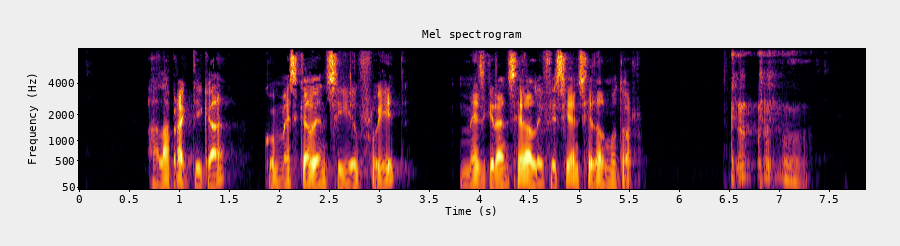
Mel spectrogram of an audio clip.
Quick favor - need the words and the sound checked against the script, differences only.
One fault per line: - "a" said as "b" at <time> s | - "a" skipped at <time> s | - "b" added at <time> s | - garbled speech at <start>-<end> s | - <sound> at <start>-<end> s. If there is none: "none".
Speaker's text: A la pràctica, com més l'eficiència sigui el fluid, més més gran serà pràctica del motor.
- "l'eficiència" said as "calent" at 2.3 s
- "més" skipped at 4.1 s
- "pràctica" said as "l'eficiència" at 4.5 s
- throat clearing at 6.4-7.4 s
